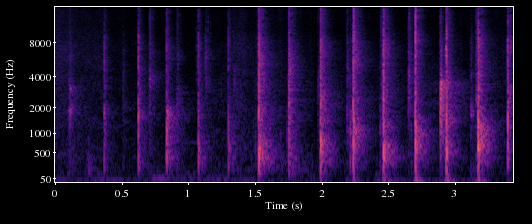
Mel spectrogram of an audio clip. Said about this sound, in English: He is clapping in the distance.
